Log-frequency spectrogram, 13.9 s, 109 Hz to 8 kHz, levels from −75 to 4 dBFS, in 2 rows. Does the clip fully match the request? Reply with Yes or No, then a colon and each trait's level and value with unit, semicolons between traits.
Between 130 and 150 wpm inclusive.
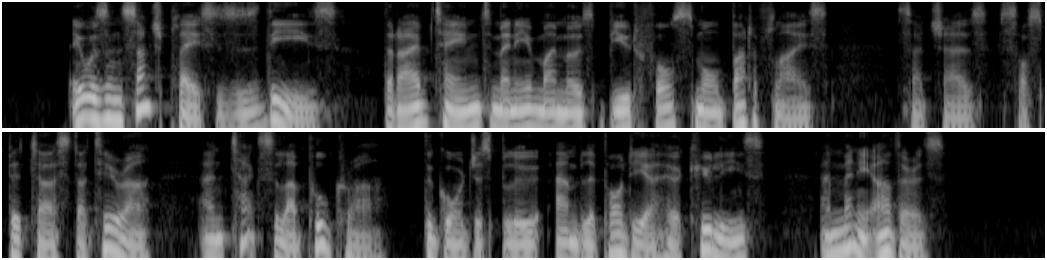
Yes: average, 140 wpm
